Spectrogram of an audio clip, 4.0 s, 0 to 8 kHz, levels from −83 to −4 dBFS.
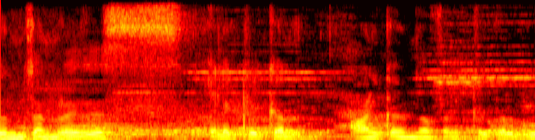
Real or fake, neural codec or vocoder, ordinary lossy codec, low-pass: real; none; none; none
